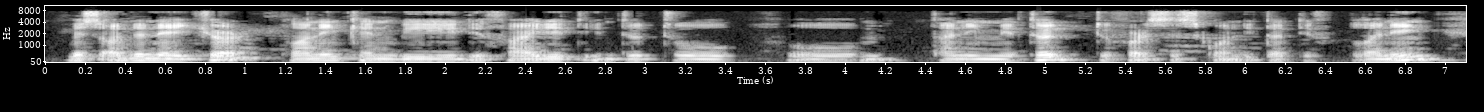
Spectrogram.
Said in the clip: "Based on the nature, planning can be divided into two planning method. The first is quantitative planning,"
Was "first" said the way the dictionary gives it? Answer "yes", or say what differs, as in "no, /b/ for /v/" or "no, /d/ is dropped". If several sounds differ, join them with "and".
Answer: no, /t/ is dropped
